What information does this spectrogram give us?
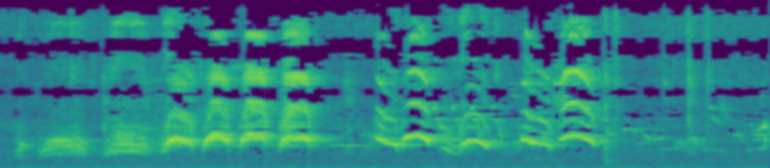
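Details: Caged Chinese hwamei in Hanoi, Vietnam, singing a loud run of rich whistled notes, repeated rising-and-falling slurs in quick succession, with a steady faint electrical hum underneath.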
